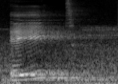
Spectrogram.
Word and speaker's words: eight: Also we have G and H are silent letters. Eight.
